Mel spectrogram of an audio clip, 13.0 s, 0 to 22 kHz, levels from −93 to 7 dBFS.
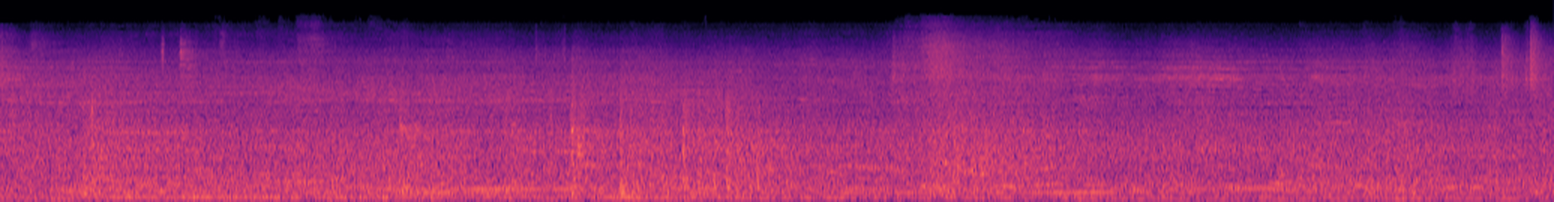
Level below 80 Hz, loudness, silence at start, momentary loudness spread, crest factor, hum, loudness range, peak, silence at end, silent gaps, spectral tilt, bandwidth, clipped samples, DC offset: -50 dBFS; -27 LUFS; 0 s; 4 LU; 18 dB; none; 2 LU; -10 dBFS; 0 s; none; -4 dB/octave; 16 kHz; under 0.1%; 0.1%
